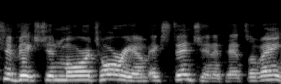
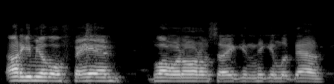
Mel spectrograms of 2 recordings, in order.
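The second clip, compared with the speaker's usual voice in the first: ordinary talk, nothing marked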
